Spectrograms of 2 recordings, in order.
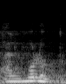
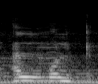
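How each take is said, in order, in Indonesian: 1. Kata ini berakhir dengan dua suku kata, 'muluk'. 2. Kata ini berakhir dengan satu suku kata, 'mulk'. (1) "Tidak ada bacaan Al-Muluk" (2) "padahal bacaannya surat Al-Mulk"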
